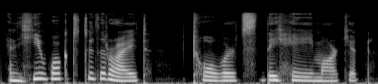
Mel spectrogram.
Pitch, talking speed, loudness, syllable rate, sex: 195 Hz, 160 wpm, -17 LUFS, 4.2 syllables/s, female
